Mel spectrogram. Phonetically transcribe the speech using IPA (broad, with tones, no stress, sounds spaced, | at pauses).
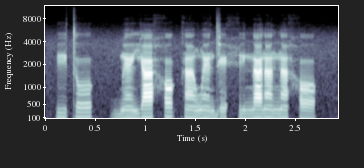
i˧ t o˦ | ɡ͡b ɛ̃˨ j a˧ h ɔ˦ k ã˧ w ɛ̃˧ d e˨ h i˧ n a˦ ɾ ã˦ n ã˦ h ɔ˦˨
